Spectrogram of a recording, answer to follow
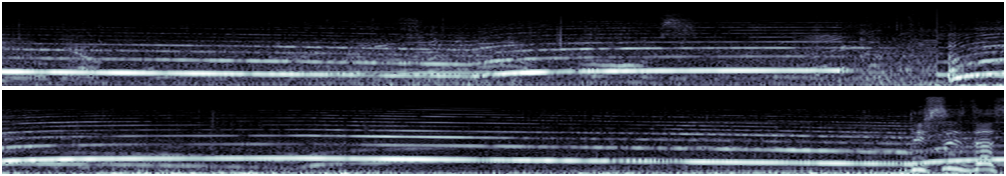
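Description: A siren wailing, its pitch sinking slowly and then sweeping quickly back up, several times over. A low rumble joins about halfway through.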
